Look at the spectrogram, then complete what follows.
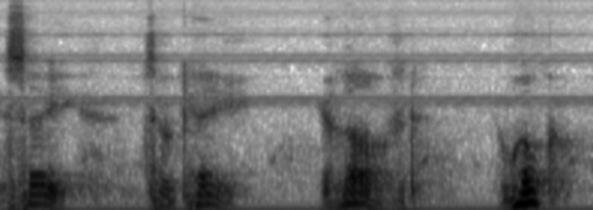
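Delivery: soft, gentle, reassuring tone. Contrasting it with a demanding, self-critical tone, demonstrating a reassuring tone. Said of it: "That's the tone".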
